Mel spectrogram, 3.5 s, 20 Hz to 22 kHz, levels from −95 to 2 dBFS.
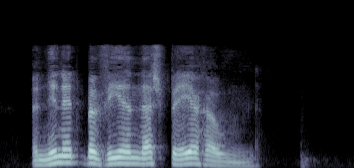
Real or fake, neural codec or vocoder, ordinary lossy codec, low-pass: fake; codec, 16 kHz, 1.1 kbps, Voila-Tokenizer; AAC, 32 kbps; 7.2 kHz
